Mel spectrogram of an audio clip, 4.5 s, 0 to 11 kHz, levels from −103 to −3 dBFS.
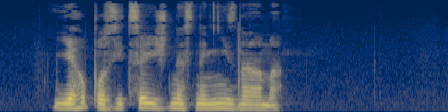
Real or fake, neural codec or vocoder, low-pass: real; none; 9.9 kHz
